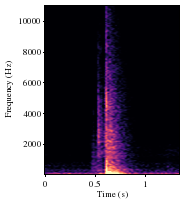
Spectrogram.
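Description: A single wooden drawer in a hotel villa room slides and knocks shut with one short, close thump, otherwise quiet.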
